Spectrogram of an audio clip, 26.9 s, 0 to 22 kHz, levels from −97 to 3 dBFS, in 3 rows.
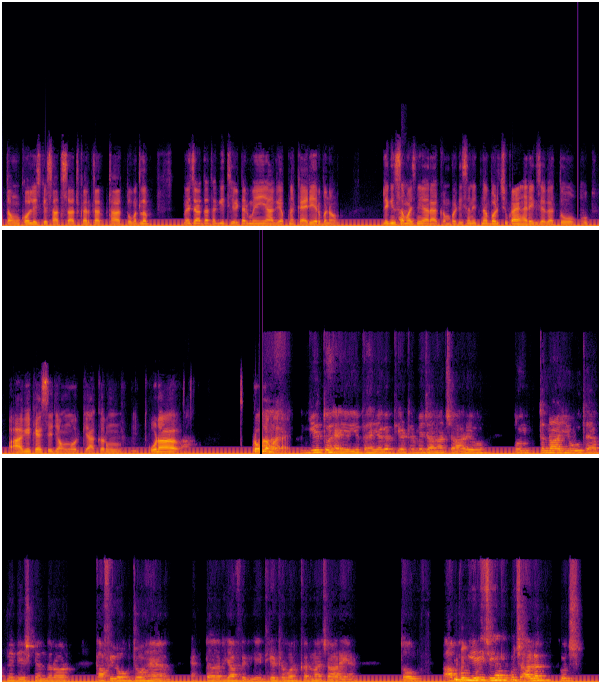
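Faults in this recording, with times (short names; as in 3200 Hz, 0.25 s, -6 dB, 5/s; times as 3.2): buzz 50 Hz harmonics 13 -27 dBFS
8.63 pop -18 dBFS
12.81–12.86 gap 46 ms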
